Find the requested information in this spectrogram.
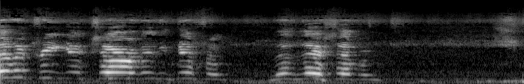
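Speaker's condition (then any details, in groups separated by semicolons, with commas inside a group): Cerebral palsy; wheelchair user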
